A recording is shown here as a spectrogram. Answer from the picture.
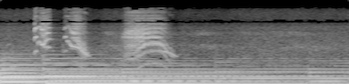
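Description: A Bali myna giving two short calls about half a second apart, over background piano music with held notes.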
